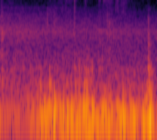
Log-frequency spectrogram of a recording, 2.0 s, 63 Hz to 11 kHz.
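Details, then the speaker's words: Windshield wiper chatter: irregular low thumps and judder as the blade skips on manual mode; silent on auto and speed 1. Owner suspects motor speed and voltage. Dish soap in the washer fluid helps only briefly, and cleaning the glass oil film is suggested. "然后我用成手动，你看哦，我这边手压，手压，有没有开始又跳的声音？"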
